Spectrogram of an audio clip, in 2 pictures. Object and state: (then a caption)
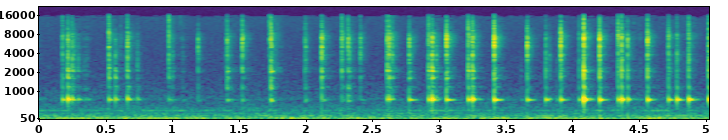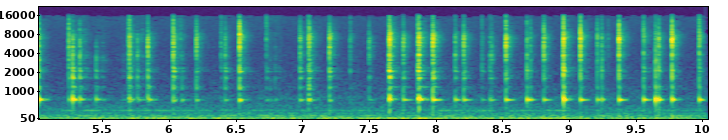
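Stainless steel tumbler. A tall, hollow, white-coated stainless steel travel tumbler with a black plastic lid is held in one hand and tapped on its body by the fingertips and nails of the other. A quiet, steady stream of rapid taps follows, each a bright click with a brief metallic ping around 700 Hz that dies away almost at once.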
